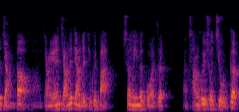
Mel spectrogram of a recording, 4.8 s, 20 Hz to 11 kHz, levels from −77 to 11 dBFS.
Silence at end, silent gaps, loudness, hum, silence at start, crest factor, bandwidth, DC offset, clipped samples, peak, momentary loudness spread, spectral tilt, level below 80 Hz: 0 s; none; -26 LUFS; none; 0 s; 16 dB; 7.2 kHz; under 0.1%; under 0.1%; -8 dBFS; 12 LU; -7 dB/octave; -62 dBFS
